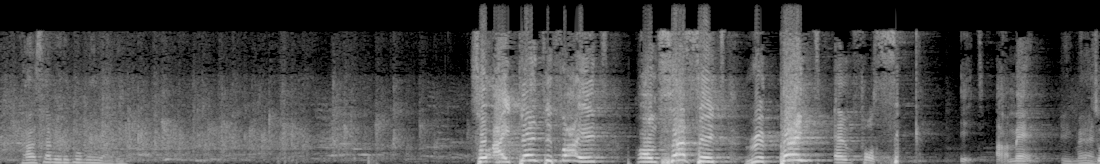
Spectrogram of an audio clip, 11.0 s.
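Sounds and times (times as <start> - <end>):
audience clapping hands: 0.0 - 5.2
speech: 0.2 - 1.4, 4.8 - 9.0, 9.6 - 10.9.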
